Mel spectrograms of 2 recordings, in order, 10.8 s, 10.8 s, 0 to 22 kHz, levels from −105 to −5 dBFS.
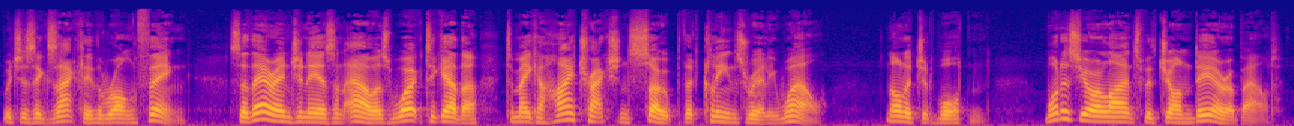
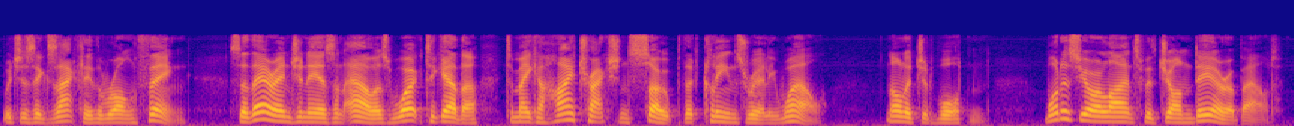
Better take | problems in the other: first | garbled, watery; slightly; nothing above 6.5 kHz

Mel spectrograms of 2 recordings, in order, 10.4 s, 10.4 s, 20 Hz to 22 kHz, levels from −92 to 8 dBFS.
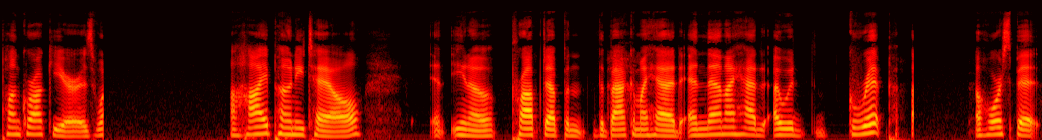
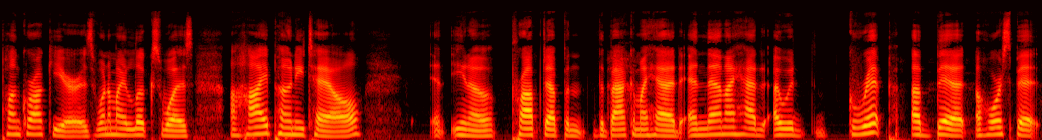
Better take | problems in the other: second | audio cutting out; at 1 s for 1 s and at 9 s for 0.5 s

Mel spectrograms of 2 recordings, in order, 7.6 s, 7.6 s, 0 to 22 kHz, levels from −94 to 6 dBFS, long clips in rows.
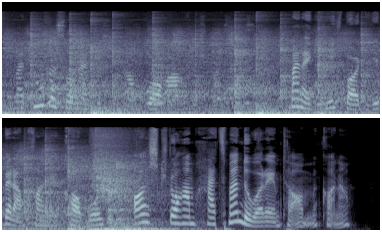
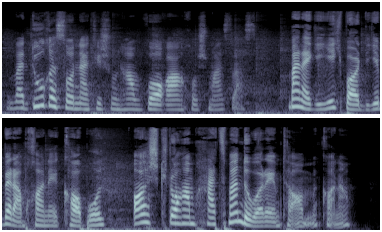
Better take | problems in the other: second | household noises; loud; until 5 s; as loud as the speech; faint in the second

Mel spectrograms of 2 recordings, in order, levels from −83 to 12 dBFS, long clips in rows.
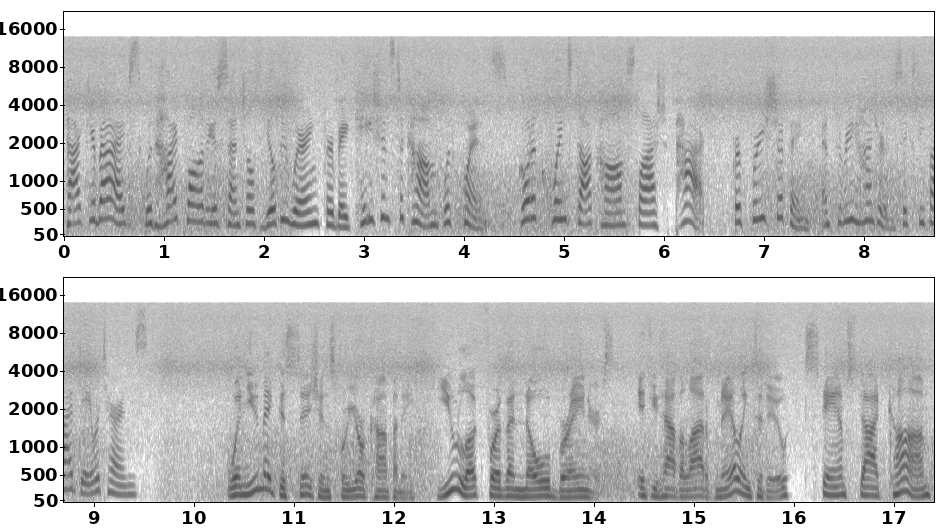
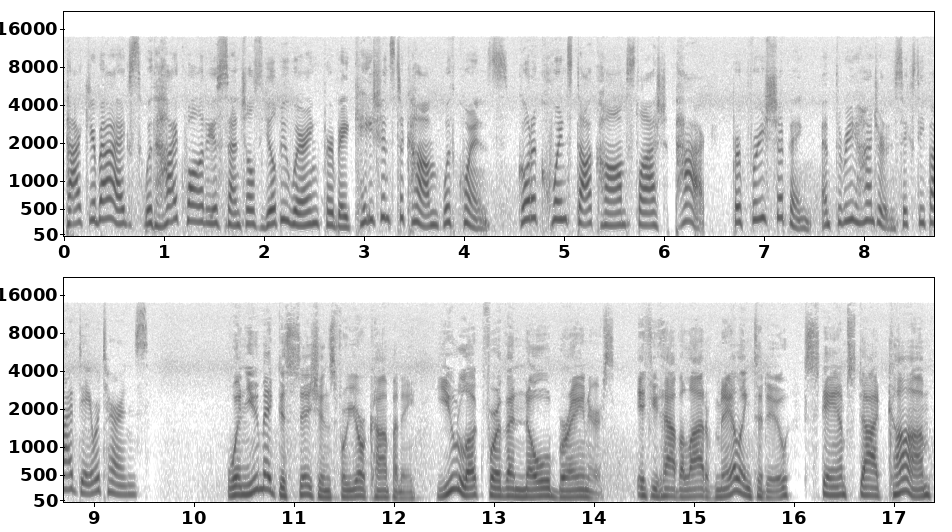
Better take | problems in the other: second | hiss; loud; throughout; 6 dB below the speech; faint in the second

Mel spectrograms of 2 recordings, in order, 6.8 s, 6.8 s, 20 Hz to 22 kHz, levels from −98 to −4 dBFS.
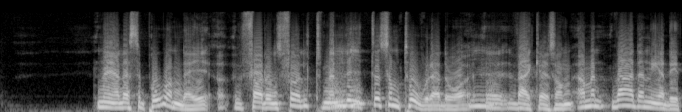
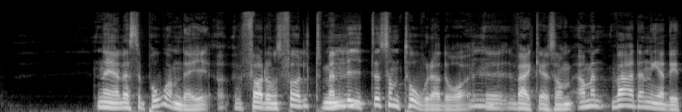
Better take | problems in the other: second | distortion; heavy; 7 dB below the speech

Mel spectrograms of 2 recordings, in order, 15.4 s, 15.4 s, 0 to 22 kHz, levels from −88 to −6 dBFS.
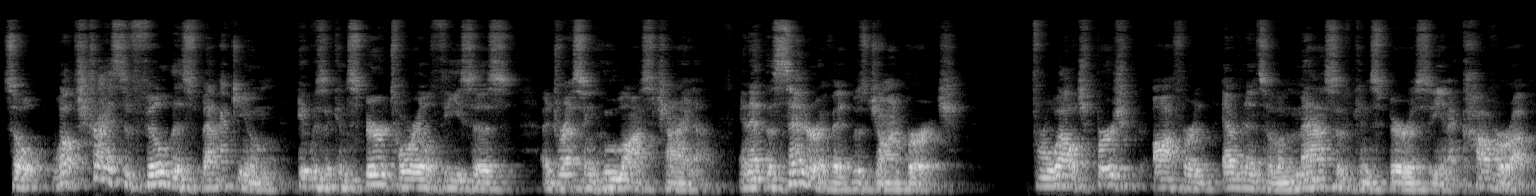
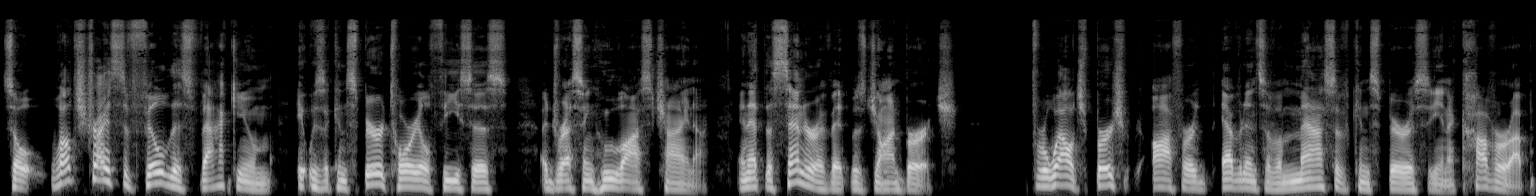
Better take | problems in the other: second | off-mic speech; far // room echo; slight; dies away in 0.4 s

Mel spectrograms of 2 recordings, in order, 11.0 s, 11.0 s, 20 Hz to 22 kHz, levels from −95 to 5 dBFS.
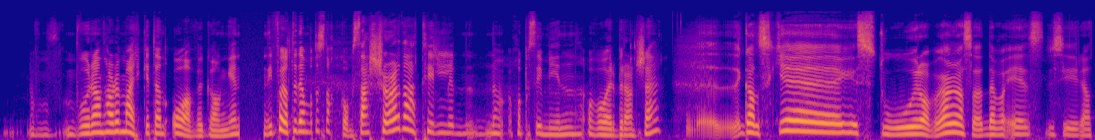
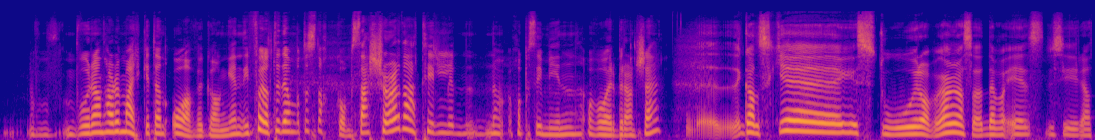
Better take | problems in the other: second | audio freezing; at 2.5 s

